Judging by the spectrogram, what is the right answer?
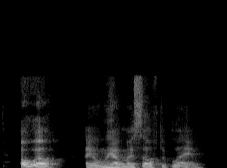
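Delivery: high, loud, joyful, carefree, gleeful voice. Retelling a reply from someone coughing after renovation work: imitating gleeful joy. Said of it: "he said it with such joy, with such gleeful abandon".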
